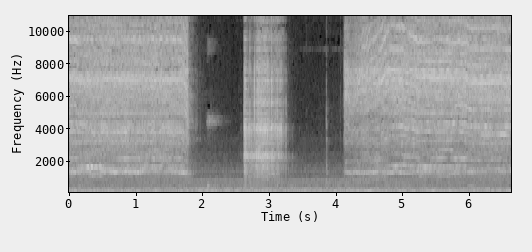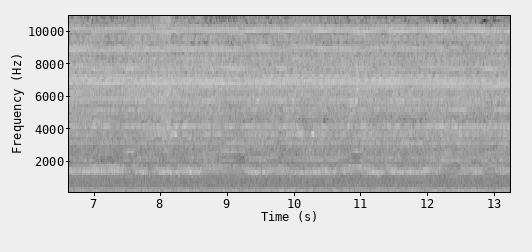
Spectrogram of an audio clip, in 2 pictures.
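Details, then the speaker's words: Surgical drill: continuous high-pitched whirring with two brief pauses, drilling the inferior ear canal wall for residual exostosis on the right, during transcanal revision tympanoplasty for severe tympanic membrane lateralization. "okay so I need now to drill out the inferior part of the inter worldall because I think we have some exostosis residual exostosis on the right you can see here"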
